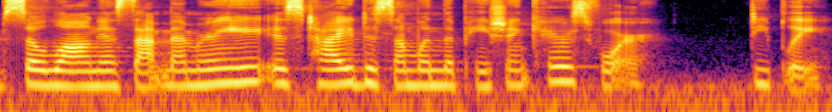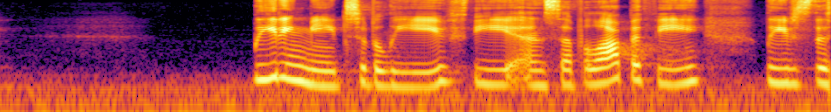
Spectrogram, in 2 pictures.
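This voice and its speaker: A woman's voice: medium pitch, lightly acted. A woman playing a methodical, worried spaceship doctor dictating a research log in a radio play, clinical and precise but hesitant.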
